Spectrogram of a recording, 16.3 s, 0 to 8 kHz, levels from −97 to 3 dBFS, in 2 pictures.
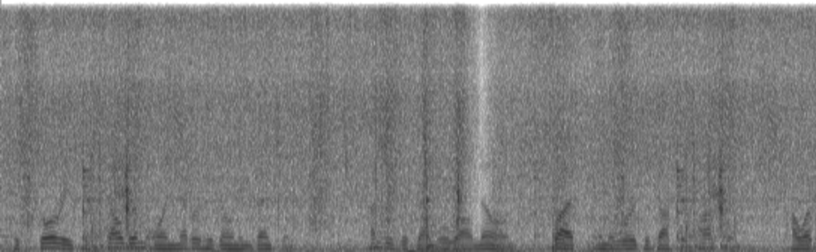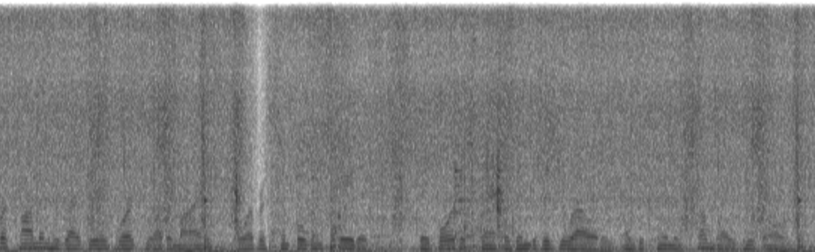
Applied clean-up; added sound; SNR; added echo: none; Frying (food); -3 dB; none.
